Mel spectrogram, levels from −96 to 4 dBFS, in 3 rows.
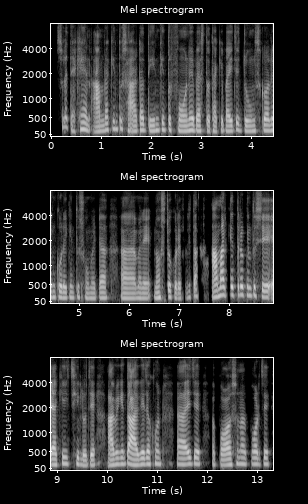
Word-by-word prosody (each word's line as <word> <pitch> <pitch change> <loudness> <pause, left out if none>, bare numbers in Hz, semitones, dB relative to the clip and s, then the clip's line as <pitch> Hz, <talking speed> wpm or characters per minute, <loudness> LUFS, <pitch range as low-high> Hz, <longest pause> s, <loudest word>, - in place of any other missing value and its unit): আসলে 245 0 -6
দেখেন 180 +6 -1 0.2
আমরা 140 +6 0
কিন্তু 195 +1 -3
সারাটা 140 +4 +1
দিন 145 +1 +1
কিন্তু 170 0 -1
ফোনে 140 +1 +1
ব্যস্ত 145 0 +1
থাকি 130 0 -4
বা 140 - +1
এই - - -3
যে, - - +1
Doom 135 0 0
scrolling 155 +1 0
করে 150 -1 +4
কিন্তু 150 0 -5
সময়টা 135 0 -3 0.4
আ - - 0 0.3
মানে 135 -1 -2 0.2
নষ্ট 155 +2 -2
করে 135 -2 -1
ফেলি। 150 +3 -12
তো - - +2 0.4
আমার 210 +6 +7
ক্ষেত্রেও 220 0 +2
কিন্তু 215 +1 0
সে 170 - +2 0.3
একই 155 +5 -1
ছিল 160 -5 -3 0.2
যে, 140 - +5 0.4
আমি 145 +3 +3
কিন্তু 165 +1 +2
আগে 140 +3 +3
যখন 165 +1 -1 0.4
আ - - +1 0.2
এই 165 - 0
যে, 170 - +3 0.4
পড়াশোনার 150 +4 +1
পর 165 0 +2
যে, 165 - +1
155 Hz, 185 wpm, -23 LUFS, 140-170 Hz, 0.4 s, আমার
